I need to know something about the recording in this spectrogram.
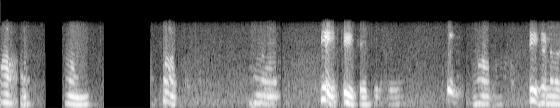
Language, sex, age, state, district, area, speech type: Hindi, female, 60+, Uttar Pradesh, Pratapgarh, rural, conversation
